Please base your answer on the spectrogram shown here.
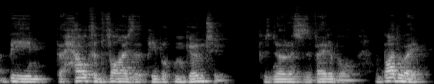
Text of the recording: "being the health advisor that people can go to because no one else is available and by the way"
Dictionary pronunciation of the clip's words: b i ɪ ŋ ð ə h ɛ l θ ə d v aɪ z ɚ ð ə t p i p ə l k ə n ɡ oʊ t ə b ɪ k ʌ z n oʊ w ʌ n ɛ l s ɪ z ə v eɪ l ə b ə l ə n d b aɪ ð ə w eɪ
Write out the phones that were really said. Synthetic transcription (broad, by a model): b i ɪ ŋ ð ə h ɛ l θ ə d v aɪ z ð ə t p i p l k ə n ɡ oʊ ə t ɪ k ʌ z n oʊ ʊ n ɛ s ɪ z ə v eɪ l ə b ə l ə n b aɪ ð ə w eɪ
